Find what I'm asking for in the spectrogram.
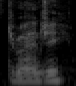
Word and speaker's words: Jumanji: Uh, I'm assuming the one with the animals was Jumanji. Yep, Jumanji. Jumanji. What did I say? No, um, you said it correctly.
